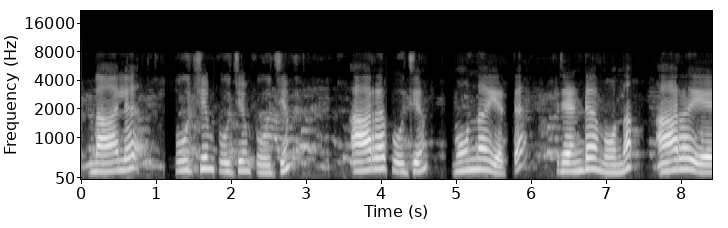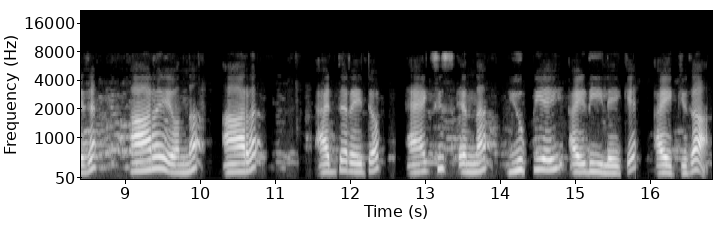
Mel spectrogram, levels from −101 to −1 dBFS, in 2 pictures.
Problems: none marked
